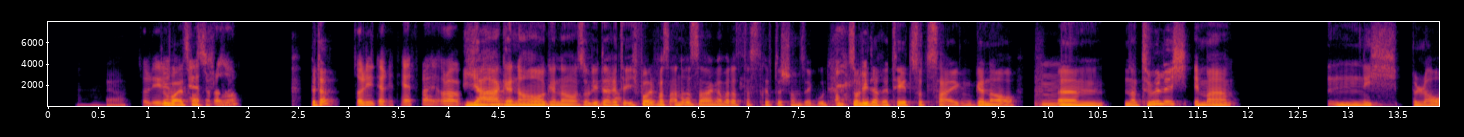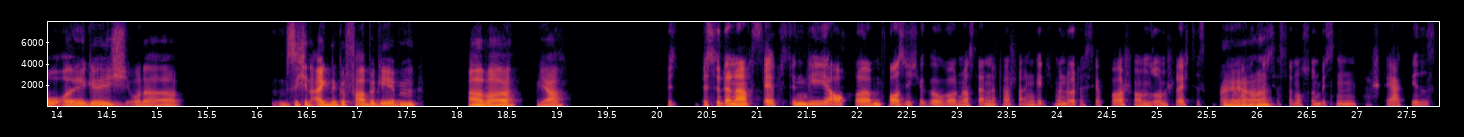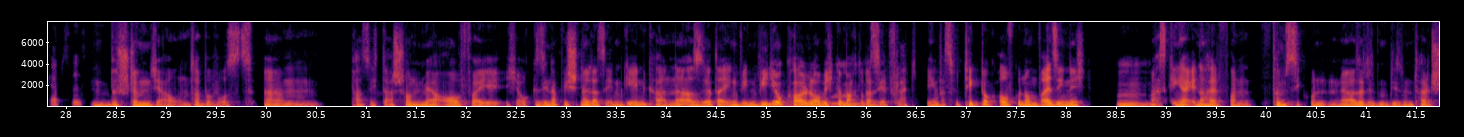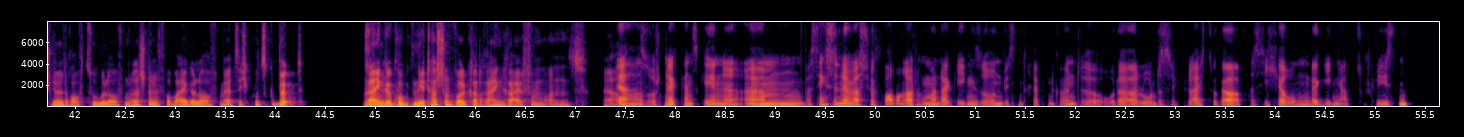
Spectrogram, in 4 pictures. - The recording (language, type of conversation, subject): German, podcast, Wie reagiere ich unterwegs am besten, wenn ich Opfer eines Taschendiebstahls werde?
- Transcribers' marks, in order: distorted speech; other background noise; unintelligible speech; chuckle; stressed: "gebückt"; drawn out: "Ähm"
